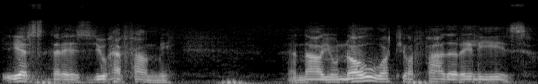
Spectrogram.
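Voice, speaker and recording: An actor playing a crafty circus clown and smuggler in an old radio drama, sly and theatrical. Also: male voice, mid-range voice, fairly even intonation, measured pace, close to an everyday voice, rough recording. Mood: resigned. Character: crafty male circus clown, proud emerald smuggler, father.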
